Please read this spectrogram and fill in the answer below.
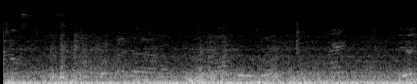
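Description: Steady low rumble of a moving VIA Rail passenger train, heard from inside the coach.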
